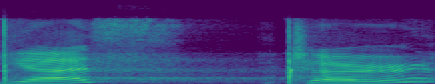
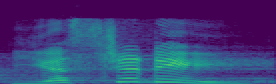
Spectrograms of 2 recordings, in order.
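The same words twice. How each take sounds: First: "Yesterday" as yes... ter... day; slow, separate beats on "Yesterday"; syllable by syllable. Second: Said in the usual way. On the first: Shown as a demonstration. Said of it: "this how you can understand the syllables". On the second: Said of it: "Then the last one".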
